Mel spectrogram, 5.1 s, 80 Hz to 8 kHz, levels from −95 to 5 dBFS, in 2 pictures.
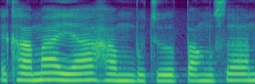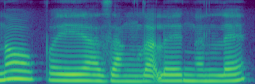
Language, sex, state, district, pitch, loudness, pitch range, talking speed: Wancho, female, Arunachal Pradesh, Longding, 215 Hz, -18 LUFS, 205-225 Hz, 175 wpm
